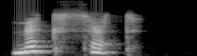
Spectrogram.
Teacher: D burada t-ya keçir, q da burada k-ya keçir.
